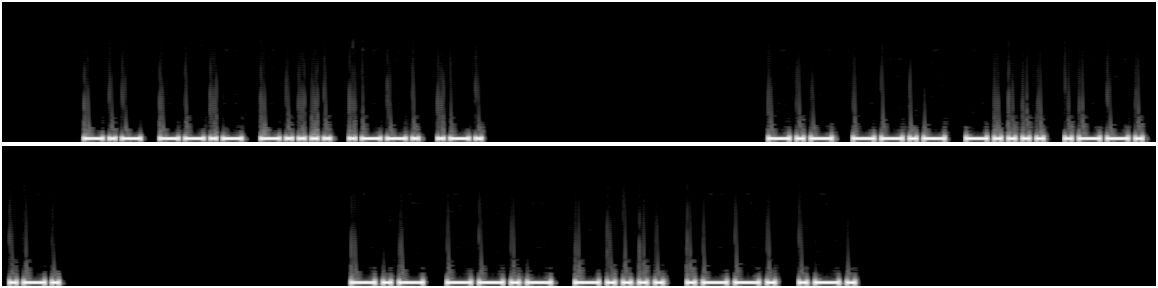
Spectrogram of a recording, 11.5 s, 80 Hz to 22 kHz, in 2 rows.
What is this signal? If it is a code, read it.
Morse code, heard as a keyed tone, about 34 wpm, 700 Hz. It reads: KQ6PR KQ6PR KQ6PR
